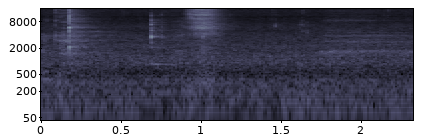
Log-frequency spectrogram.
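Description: A few short, faint clicks and taps of chopsticks against a ceramic noodle bowl as the noodles are stirred and the chopsticks are laid across the bowl's rim.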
